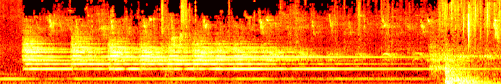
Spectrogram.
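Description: A bell struck once about half a second in, ringing on with several clear tones that fade slowly over about eight seconds. Near the end a louder, low-pitched sound cuts in.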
